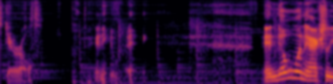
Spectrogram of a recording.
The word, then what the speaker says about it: Geralt: much everybody's favorite person for geralt or Gerald however you want to pronounce it it's on you to me it's geralt anyway and no one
